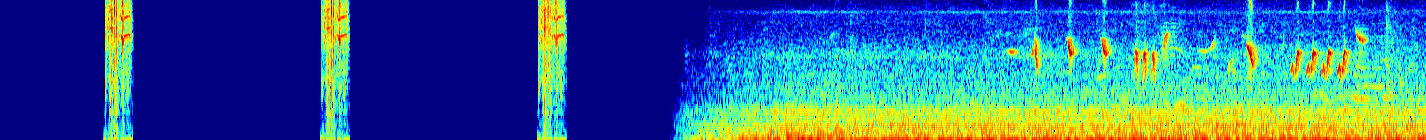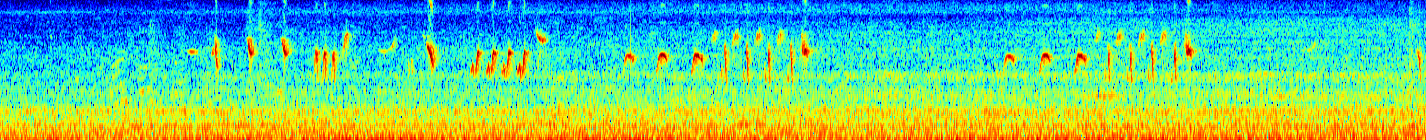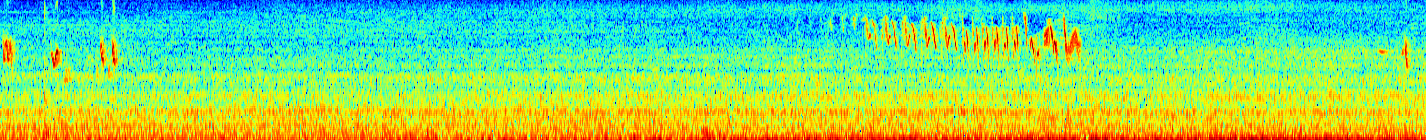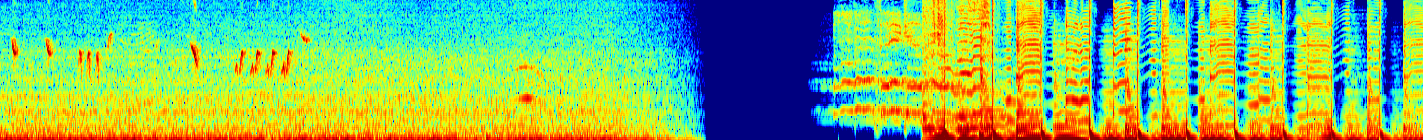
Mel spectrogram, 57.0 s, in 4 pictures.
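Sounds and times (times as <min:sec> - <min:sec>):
birds chirping: 0:06.8 - 0:49.5
steady low rumble: 0:06.8 - 0:49.8
bird trill: 0:09.9 - 0:13.8, 0:16.1 - 0:19.8, 0:20.4 - 0:22.5, 0:24.2 - 0:26.4, 0:28.4 - 0:29.9, 0:36.7 - 0:39.5, 0:42.2 - 0:46.0.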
